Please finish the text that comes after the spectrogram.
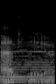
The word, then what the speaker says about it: atelier: Where is the R? It's French. It's silent.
